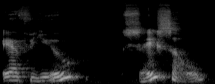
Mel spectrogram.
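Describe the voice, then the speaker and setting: Lady doing a posh showbiz boss woman, new york type, slow haughty drawl, storybook thing. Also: on the low side, big pitch swings, a bit bright, heavily acted. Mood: dazed. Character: glamorous, haughty New York woman theatre executive, later dazed.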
